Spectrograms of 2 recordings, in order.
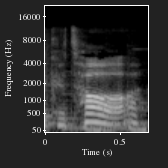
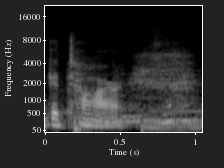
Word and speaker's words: Qatar: the bedroom you know i'd almost completely forgotten that she pronounced his guitar like that i tried to figure out if it was an american thing to pronounce qatar with a g but i think she's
